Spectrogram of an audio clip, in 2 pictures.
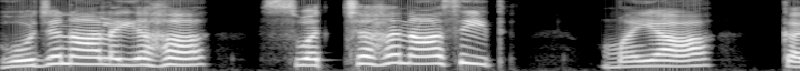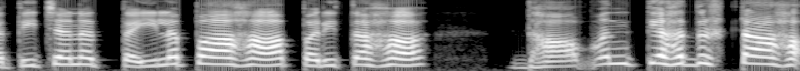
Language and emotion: Sanskrit, disgusted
